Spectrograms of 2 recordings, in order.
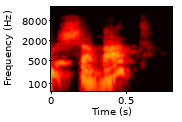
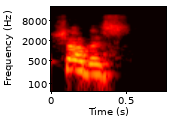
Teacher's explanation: the T sound becomes an S sound in many, many cases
